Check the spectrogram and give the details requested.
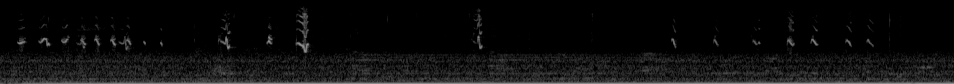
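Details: House finch nest with five hatchlings: a rapid run of thin high chirps at the start, then louder single squeaks and a later burst of evenly spaced peeps over constant low rumbling noise.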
